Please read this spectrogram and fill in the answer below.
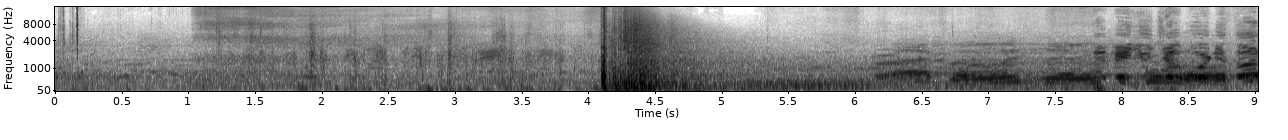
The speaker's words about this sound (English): So we're gonna get you an up close and personal look at the cannon going off. And I'm not gonna send my camera person out in danger like I'm gonna do right now for you guys.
